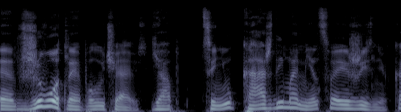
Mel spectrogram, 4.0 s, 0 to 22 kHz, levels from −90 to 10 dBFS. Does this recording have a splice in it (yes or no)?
no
